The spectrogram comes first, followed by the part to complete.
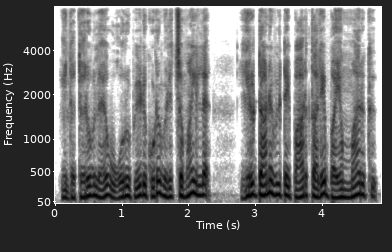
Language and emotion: Tamil, fearful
